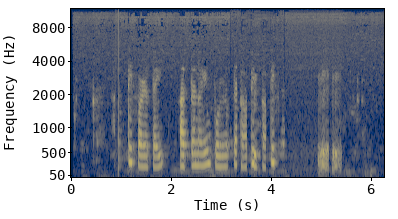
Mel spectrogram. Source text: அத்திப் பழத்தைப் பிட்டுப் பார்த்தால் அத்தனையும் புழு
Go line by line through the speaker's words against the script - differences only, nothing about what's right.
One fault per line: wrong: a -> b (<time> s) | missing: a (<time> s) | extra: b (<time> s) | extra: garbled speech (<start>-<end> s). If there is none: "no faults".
missing: பிட்டுப் பார்த்தால் (1.8 s)
extra: garbled speech (3.2-4.3 s)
